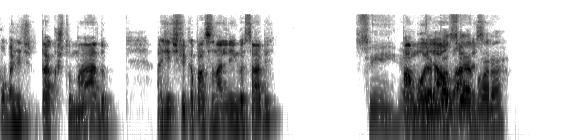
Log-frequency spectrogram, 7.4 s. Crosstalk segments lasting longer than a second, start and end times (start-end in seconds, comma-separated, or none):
5.0-6.3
